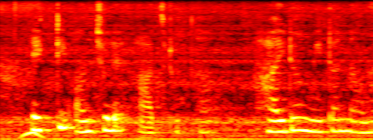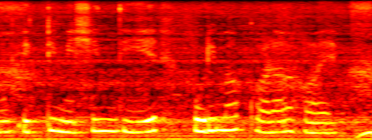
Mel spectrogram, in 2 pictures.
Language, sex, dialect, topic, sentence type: Bengali, female, Standard Colloquial, agriculture, statement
